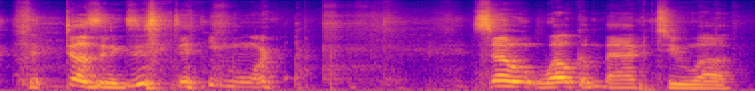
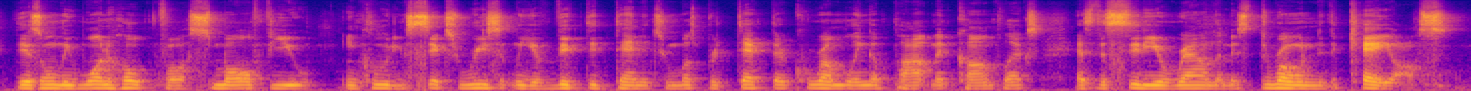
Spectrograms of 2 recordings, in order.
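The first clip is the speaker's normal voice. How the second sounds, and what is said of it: Put-on New York accent. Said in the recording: “your accent was amazing. Spot on. ... your New York accent”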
